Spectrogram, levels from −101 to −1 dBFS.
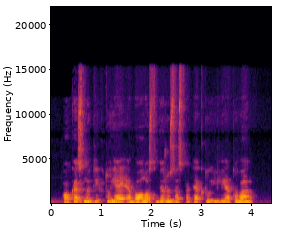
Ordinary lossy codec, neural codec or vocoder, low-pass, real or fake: Opus, 32 kbps; none; 14.4 kHz; real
